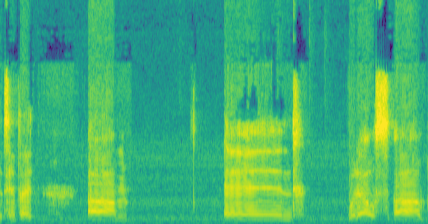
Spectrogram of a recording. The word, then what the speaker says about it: tempeh: i think it's called tempe tempeh i really pronounce it tempi or tempeh um and what else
